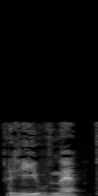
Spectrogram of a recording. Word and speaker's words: Ривне: Просьба дальше при получении от меня мейлов называть его так, как и написано «Ривне», читается «Ривне».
